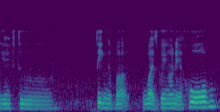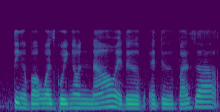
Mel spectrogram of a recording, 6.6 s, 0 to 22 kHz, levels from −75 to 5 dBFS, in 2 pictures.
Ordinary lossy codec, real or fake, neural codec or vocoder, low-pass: Opus, 32 kbps; real; none; 7.2 kHz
